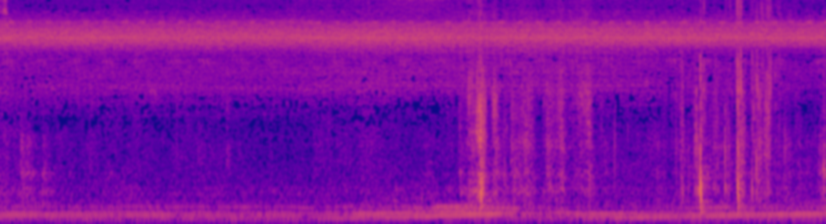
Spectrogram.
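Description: Steady high-pitched chirring of insects. A few short cracks come as a watermelon's rind and flesh are pried apart by hand, one about six seconds in and two more near the end.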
